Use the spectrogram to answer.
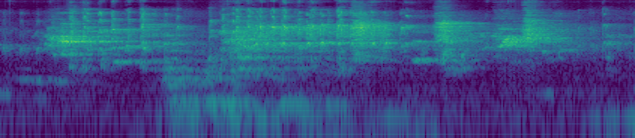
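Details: Feeding budgerigars make angry chirping: steady harsh, buzzy chatter with rising and falling scratchy notes and soft rustling below.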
